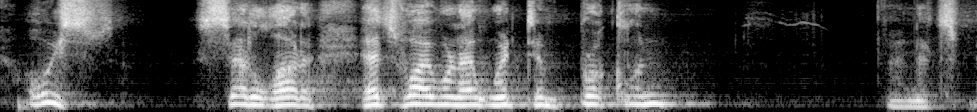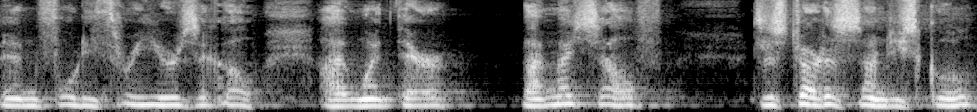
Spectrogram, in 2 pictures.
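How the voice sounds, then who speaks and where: A man's high-pitched, flat monotone at a moderate pace, broken by long, frequent pauses. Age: 70s. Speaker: pastor. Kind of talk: sermon. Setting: church. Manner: loud.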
